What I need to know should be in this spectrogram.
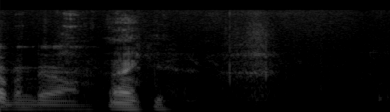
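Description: A man exclaims loudly nearby.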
